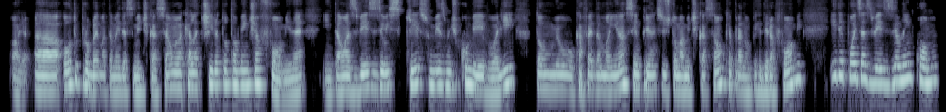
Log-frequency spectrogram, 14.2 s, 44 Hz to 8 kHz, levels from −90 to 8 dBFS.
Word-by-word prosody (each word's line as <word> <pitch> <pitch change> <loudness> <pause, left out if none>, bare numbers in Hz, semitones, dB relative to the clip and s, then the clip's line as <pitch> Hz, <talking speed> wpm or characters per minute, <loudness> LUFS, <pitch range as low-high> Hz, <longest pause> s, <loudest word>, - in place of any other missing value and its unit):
Olha, 100 -4 -8
ah, 120 -1 +5
outro 160 +7 0
problema 125 -7 0
também 115 -1 -3
dessa 115 0 -3
medicação 115 +4 -2
é - - +1
o - - -7
que 140 - -4
ela 140 0 +1
tira 150 +2 +1
totalmente 155 0 +1
a - - +7
fome, 100 -12 -2
né, 110 +3 0 0.3
então, 105 +3 -2
às 120 -1 +1
vezes 135 +1 +1
eu 140 -1 +3
esqueço 155 +3 0
mesmo 150 -1 0
de 140 +1 -4
comer. 140 -8 +3
Vou 110 0 -3
ali, 155 +10 +2 0.3
tomo 130 -2 -2
meu 125 -1 -1
café 125 +1 -2
da 125 0 -3
manhã, 125 +5 +2
sempre 130 -5 0
antes 125 +1 -1
de 125 - -2
tomar 120 -2 0
a - - +1
medicação, 120 +6 -1
que 165 - -5
é - - -3
para 120 - -2
não 115 -1 -5
perder 115 -1 -2
a 110 - -2
fome, 155 - 0 0.4
e 235 - -1
depois 230 -3 +1
às 205 -5 +2
vezes 165 -1 0
eu 185 +1 +2
nem 205 +3 +4
como. 180 -2 +1
130 Hz, 215 wpm, -22 LUFS, 120-160 Hz, 0.4 s, a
